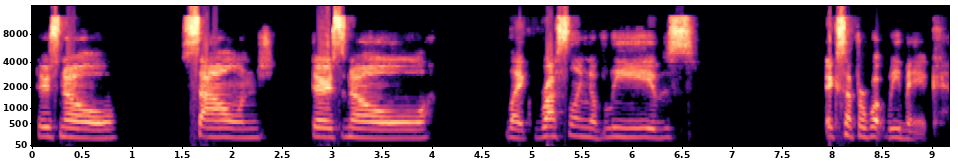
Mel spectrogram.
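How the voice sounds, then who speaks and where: A woman playing a tabletop game, speaking hesitantly with many pauses. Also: medium pitch, level tone, pushed and bright, dry recording. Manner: hesitant, lots of ums and restarts. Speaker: player. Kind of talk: casual in-game chat.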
